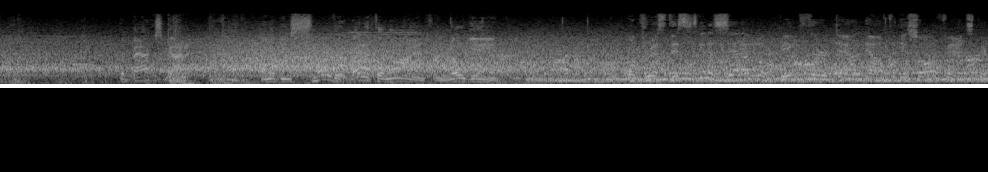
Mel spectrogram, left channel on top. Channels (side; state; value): right; silent; 59 dB below the other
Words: The back's got it. And it'll be smothered right at the line for no gain. Well, Chris, this is going to set up a big third down now for this offense.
